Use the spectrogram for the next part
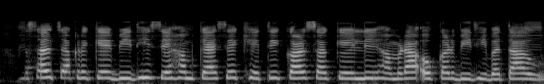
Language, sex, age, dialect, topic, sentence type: Magahi, female, 31-35, Western, agriculture, question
